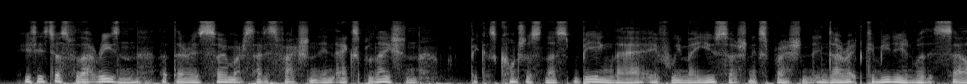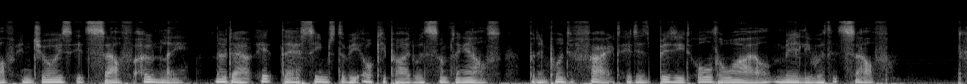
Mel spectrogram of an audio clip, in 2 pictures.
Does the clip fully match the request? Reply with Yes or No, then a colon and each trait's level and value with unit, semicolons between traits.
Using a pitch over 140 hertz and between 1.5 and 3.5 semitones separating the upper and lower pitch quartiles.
No: low, 100 Hz; average, 2.9 semitones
